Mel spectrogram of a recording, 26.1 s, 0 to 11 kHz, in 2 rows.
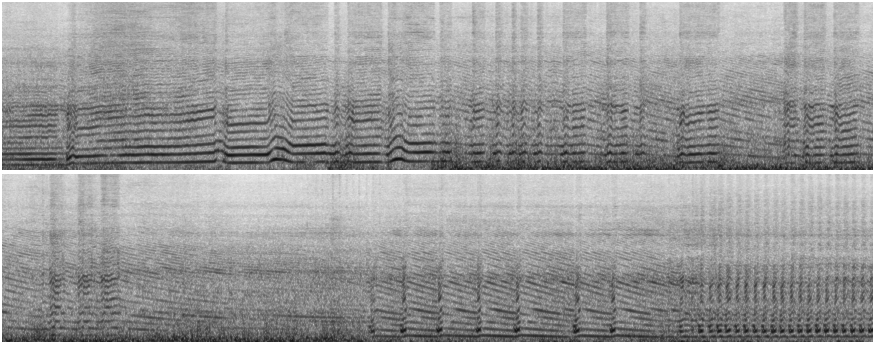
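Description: KTM 125 EXC two-stroke single-cylinder engine revving hard under way. The pitch climbs through each gear and drops at every shift. In the second half the revs rise and fall in quick repeated swells.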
